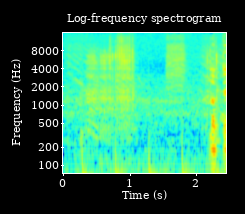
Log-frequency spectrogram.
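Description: Four soft low thumps, evenly spaced about twice a second, over a faint hiss.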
